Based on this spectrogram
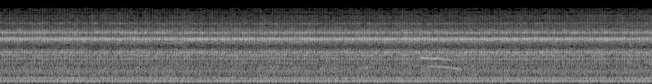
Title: Why is my wall furnace making this noise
